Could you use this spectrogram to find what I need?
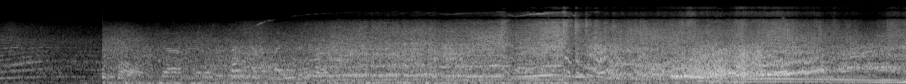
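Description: A drift car's engine revs hard as it approaches.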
